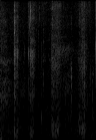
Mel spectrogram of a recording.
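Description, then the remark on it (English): Crunchy chewing on a South Korean corn chip snack, somewhere between crunchy and puffy: a steady run of about six crisp, crackling bites, each a short burst of brittle crunch repeating roughly every third of a second, moderately loud with no talking. “There's like somewhere in between crunchy and puffy.”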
